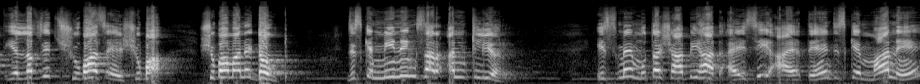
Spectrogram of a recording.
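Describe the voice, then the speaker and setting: In this lecture on prayer rulings, a male Islamic preacher speaks in a very high-pitched, sharp voice. He walks through terms one at a time, asks himself rhetorical questions before answering them, and slows his delivery to emphasize important words.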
